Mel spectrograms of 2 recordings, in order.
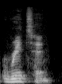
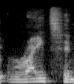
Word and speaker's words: written: And pay attention to the word written. Students love to say written here, and that's wrong. How do you know? Because we got two T's. When we have a double letter, it's telling you that the 母音, the 前面的那个母音 is short.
